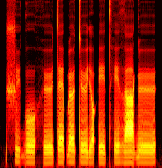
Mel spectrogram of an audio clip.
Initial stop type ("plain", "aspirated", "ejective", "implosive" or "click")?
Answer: implosive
